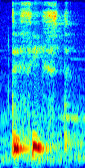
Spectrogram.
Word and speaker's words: deceased: ये देख रहे हैं आप लोग, लास्ट में T लिखा है, कैसे प्रोनाउंस करना है? Deceased. Deceased. है, लास्ट में T है, इसका मतलब होता है डेड।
